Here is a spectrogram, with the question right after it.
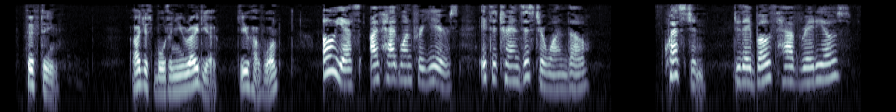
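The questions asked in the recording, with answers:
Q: Do they both have radios?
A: Yes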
